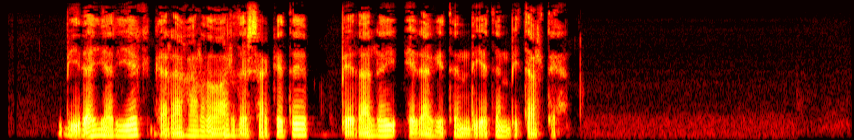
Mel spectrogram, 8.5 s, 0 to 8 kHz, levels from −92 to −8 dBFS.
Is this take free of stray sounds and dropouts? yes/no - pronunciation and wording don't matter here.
yes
